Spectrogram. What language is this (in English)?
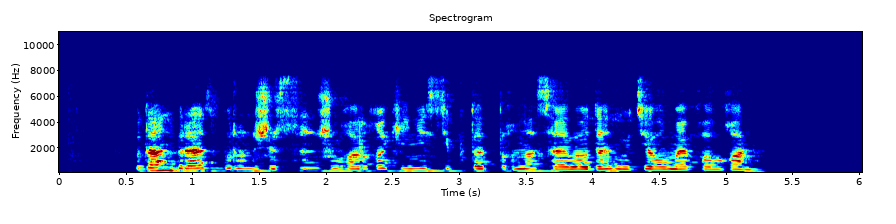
Kazakh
